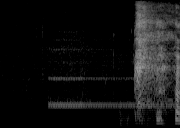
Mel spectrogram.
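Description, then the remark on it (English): A telephone call connecting: a steady electronic phone tone holds for about a second, then cuts off into a few short, crackly bursts of line noise. “This is our first live call from phone call.”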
